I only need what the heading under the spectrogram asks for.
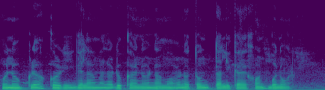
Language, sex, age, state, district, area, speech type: Assamese, male, 18-30, Assam, Sonitpur, urban, read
